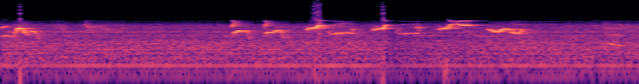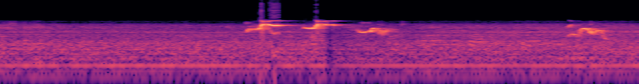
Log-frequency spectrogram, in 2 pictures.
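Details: A pet male cockatiel sings louder than normal to a hairdryer running in the next room, in short bursts of warbled, chirpy whistles, one long run and a second shorter one, over the hairdryer's steady low drone.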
